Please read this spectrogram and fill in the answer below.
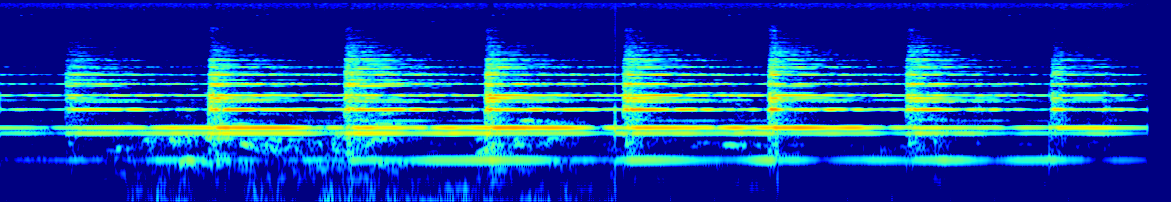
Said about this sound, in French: Après un court sommeil dans une tranquille cellule, un sourd carillon éveille notre ami.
